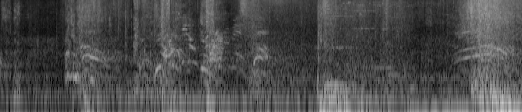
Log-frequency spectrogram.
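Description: A beast snarls and howls.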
